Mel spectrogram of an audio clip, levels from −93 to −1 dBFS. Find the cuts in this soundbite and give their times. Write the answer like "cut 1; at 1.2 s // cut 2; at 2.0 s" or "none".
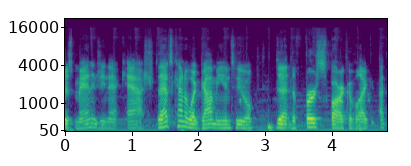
cut 1; at 1.2 s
